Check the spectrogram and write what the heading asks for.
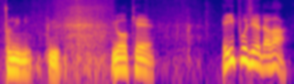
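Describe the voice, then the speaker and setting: A man's voice: mid-range voice, very animated, slow, darkish tone, a little hiss or hum. A middle-aged man, a guest on a talk show, giving an earnest personal testimony and acting out remembered conversations.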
